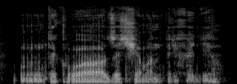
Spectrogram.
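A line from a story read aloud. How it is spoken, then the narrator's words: Grumbling. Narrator (Russian): проворчал Пуаро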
